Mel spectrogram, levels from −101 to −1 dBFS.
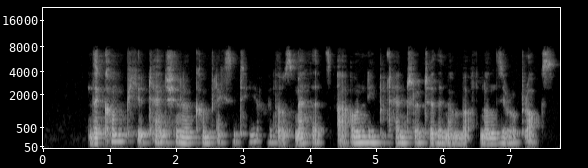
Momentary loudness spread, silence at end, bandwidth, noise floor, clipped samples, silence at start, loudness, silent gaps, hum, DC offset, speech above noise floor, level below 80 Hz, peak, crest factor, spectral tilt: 8 LU; 0.1 s; 7.8 kHz; -86 dBFS; under 0.1%; 0.7 s; -38 LUFS; none; none; under 0.1%; 48 dB; -74 dBFS; -18 dBFS; 20 dB; -5.5 dB/octave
